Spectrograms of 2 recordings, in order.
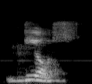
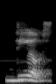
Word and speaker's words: Dios: Aquí esta palabra God en español, Dios, es como el acento va en la O, Dios, es una sola sílaba, es rápido, Dios.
